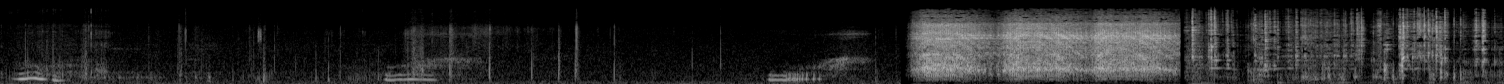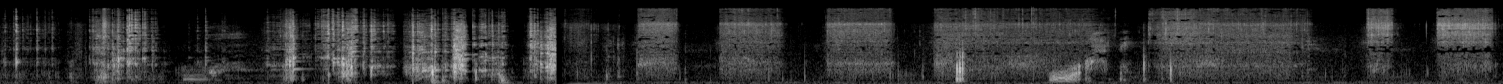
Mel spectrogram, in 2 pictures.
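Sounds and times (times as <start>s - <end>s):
crackling: 8.7s - 22.0s
loud rough scraping: 9.1s - 21.0s.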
